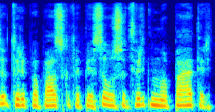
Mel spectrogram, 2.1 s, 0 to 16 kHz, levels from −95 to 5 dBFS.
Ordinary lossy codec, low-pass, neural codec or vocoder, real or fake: AAC, 48 kbps; 14.4 kHz; none; real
